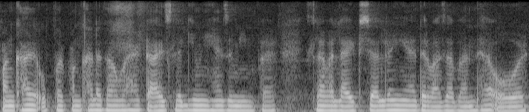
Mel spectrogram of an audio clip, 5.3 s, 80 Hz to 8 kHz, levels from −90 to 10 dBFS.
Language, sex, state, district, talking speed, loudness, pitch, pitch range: Hindi, male, Delhi, New Delhi, 250 wpm, -15 LUFS, 125 Hz, 120-130 Hz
